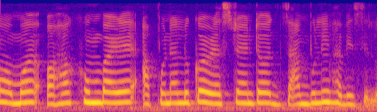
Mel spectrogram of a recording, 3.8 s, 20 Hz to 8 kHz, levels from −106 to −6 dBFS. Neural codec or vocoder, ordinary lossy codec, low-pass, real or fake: none; none; 7.2 kHz; real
